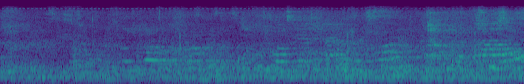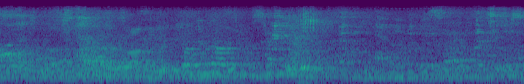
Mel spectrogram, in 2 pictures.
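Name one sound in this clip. Men talk calmly nearby in an echoing room.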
